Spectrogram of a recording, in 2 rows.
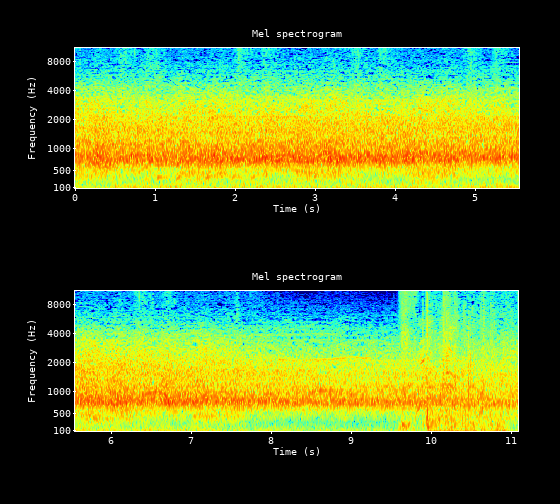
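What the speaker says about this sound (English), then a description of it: "the crowd getting into it as we come up on a big 3rd down" Football stadium crowd roaring steadily in a broad, distant wash before a big third down, with a sportscaster talking over it and a sharp thump near the end.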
